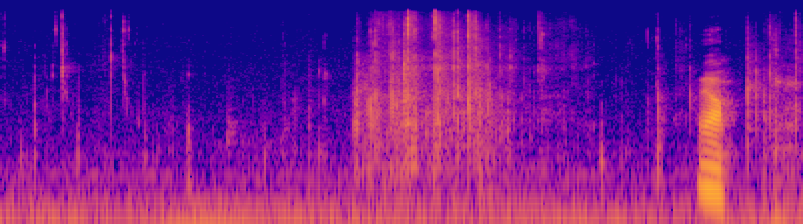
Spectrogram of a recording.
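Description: Someone chewing a soft gummy candy, with small wet mouth clicks. About halfway through comes a short rustle of the plastic candy bag.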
